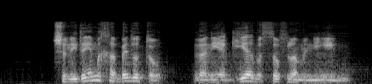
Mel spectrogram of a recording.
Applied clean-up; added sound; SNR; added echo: neural separator model SepFormer DNS4.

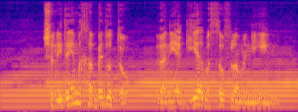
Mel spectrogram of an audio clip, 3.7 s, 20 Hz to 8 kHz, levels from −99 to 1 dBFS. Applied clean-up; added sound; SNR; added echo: none; Brass instrument; 2 dB; none.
